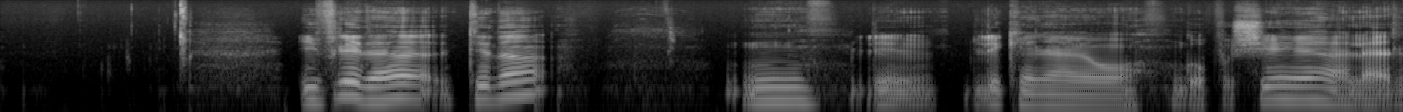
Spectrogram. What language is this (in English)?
Norwegian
